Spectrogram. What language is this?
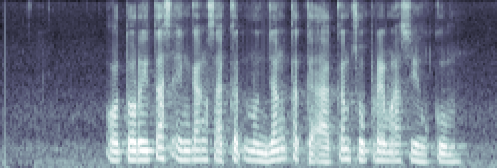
Javanese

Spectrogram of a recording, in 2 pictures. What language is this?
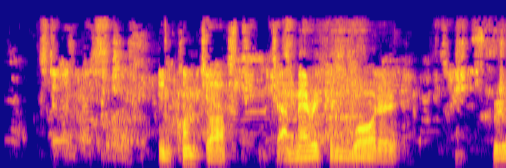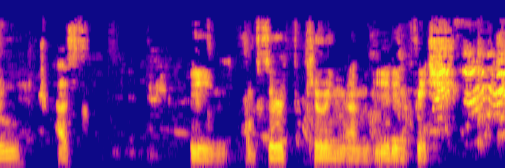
English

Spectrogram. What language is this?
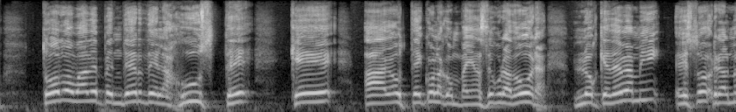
Spanish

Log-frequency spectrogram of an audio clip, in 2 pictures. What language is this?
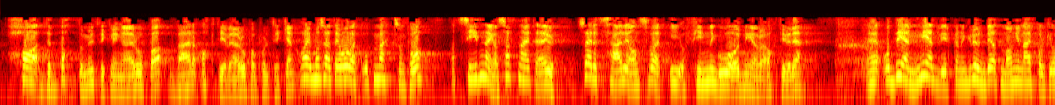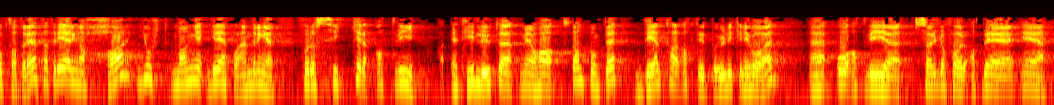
Norwegian Nynorsk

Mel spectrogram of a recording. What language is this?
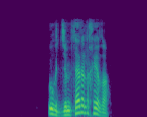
Kabyle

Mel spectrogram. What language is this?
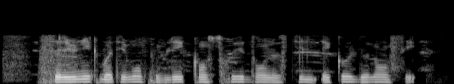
French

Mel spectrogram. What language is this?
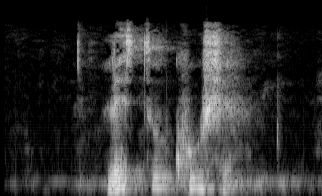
Esperanto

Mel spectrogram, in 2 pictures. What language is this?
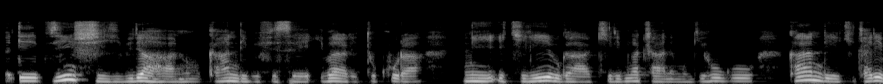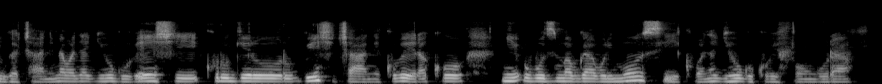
Rundi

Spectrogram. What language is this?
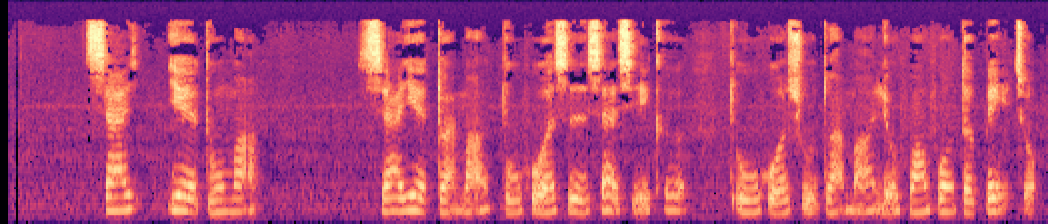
Chinese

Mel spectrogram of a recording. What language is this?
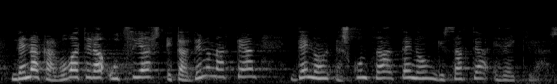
Basque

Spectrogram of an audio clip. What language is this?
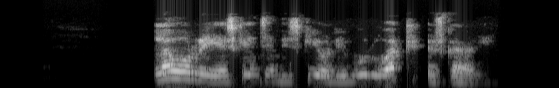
Basque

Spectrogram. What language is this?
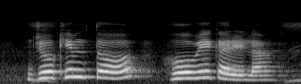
Bhojpuri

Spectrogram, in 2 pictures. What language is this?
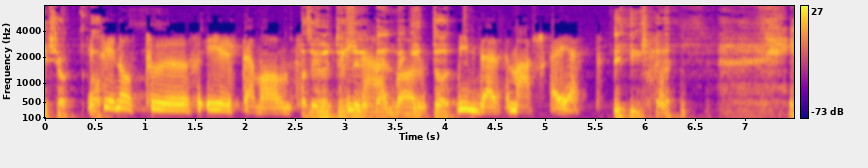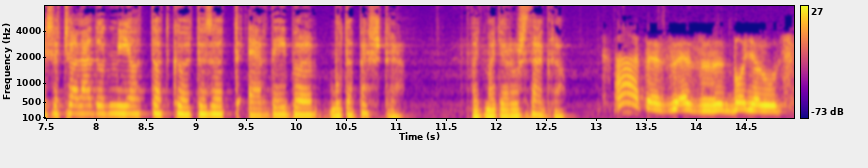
Hungarian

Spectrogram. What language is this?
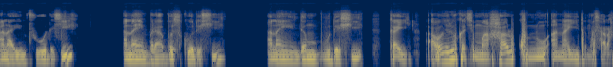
Hausa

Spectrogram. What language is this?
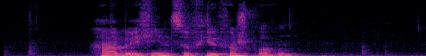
German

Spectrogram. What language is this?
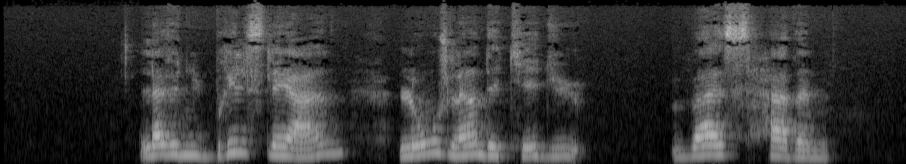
French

